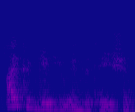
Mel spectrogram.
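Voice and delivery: ordinary delivery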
